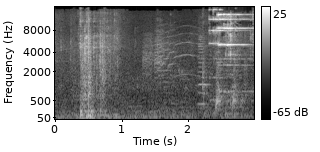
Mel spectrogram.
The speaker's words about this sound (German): Beim Öffnen der Ladentür scheppert die Glocke laut und eindringlich.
